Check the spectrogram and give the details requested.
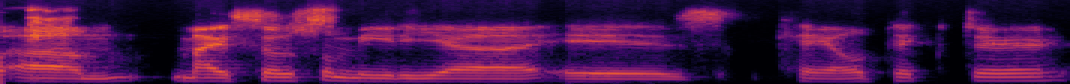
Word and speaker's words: CaelPictor: that yes so um my social media is kale picture it's pronounced kale picture c-a-e-l-p-i-c-t-o-r and i've we've got it up on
